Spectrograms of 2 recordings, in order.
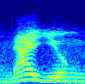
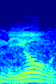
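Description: First: The name starts with a 'nye' sound. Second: The name starts with a 'nee' sound. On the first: The speaker calls it wrong. "no es Nayon" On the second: The speaker calls it right. "Se pronuncia así"

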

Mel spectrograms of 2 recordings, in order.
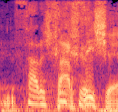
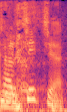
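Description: First: The word is said with a Jerez pronunciation. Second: The word is said with a standard pronunciation. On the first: The speaker calls it right. "En Jerez se dice zarchicha" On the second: The speaker calls it wrong. "no se dice salchicha"

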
